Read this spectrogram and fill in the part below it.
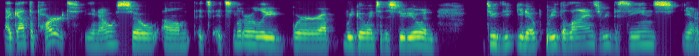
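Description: A man's voice: on the high side, husky, muffled recording. A middle-aged Canadian man chatting casually and effusively as an interview guest, rambling with frequent filler phrases. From small town near Vancouver, Canada.

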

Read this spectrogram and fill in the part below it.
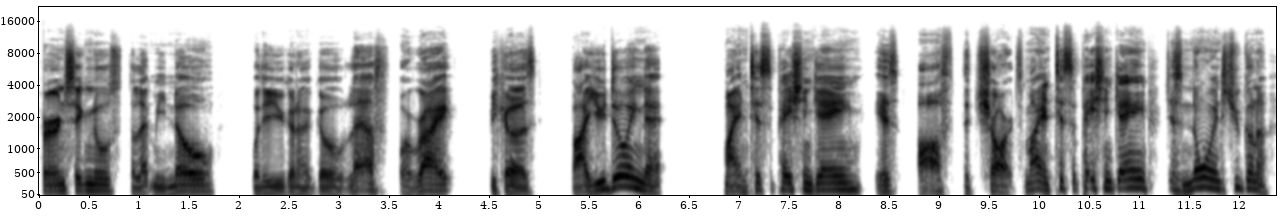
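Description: A man's voice: mid-range voice, creaky, dry recording. A man hosting a sports podcast, telling a playful, boastful story in a rambling comedic monologue with lots of repetition.

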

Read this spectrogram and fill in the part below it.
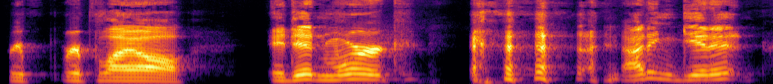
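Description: A man's voice: a little high, measured pace, bright, forceful tone, no echo, clean studio sound. An American man co-hosting a podcast in casual, easygoing, joking conversation. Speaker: podcast co-host. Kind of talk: casual chat.

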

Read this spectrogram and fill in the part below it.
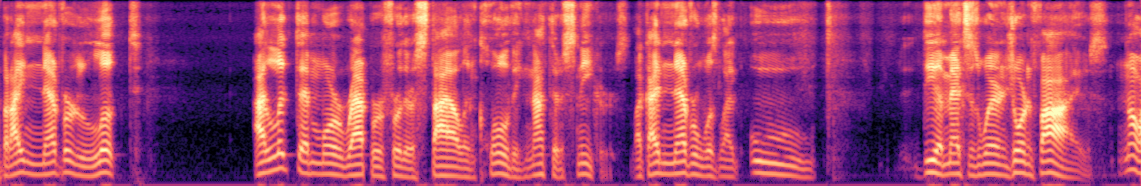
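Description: A man's voice: medium pitch, lively intonation, moderate pace, a bit bright, dry recording, clean studio sound. A middle-aged American man hosting a podcast, talking casually in blunt, slangy, opinionated style. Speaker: podcast host.

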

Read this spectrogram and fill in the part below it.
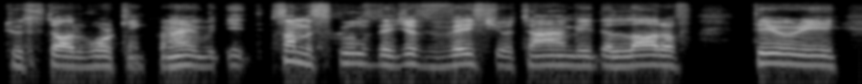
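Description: A man's voice: on the high side, steady tone, unhurried, sharp tone, no room sound. A man in his thirties from Iran, a guest chatting casually in an interview, laughing often and checking in with "correct?". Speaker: guest, company founder.

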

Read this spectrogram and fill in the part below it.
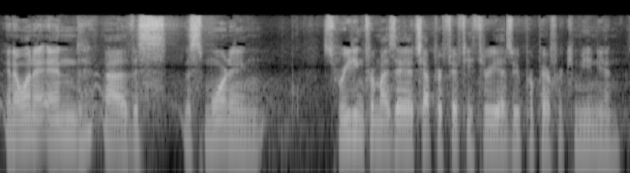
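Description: A man preaching a sermon as a pastor, speaking earnestly with deliberate repetition and lists. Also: mid-range voice. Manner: earnest, rhetorical repetition and listing. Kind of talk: sermon with prayer and scripture reading. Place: large reverberant church room. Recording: hall reverb, amplified church preaching.

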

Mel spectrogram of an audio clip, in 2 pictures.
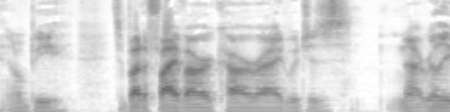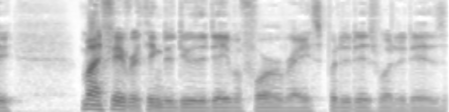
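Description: A man co-hosting a running podcast in casual chat, hoarse and a little off from a lingering sinus illness. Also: low voice. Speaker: podcast co-host.

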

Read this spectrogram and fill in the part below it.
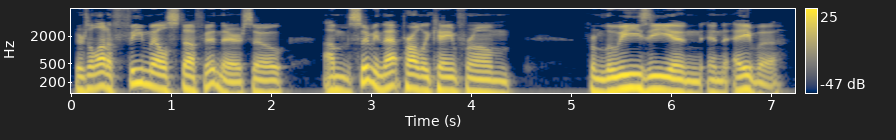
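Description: A man's voice: medium pitch, moderate pace, a little mellow, no room sound, studio quality. A man hosting a podcast, agreeable and affirming, chiming in with short remarks. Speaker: podcast host. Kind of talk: podcast conversation.

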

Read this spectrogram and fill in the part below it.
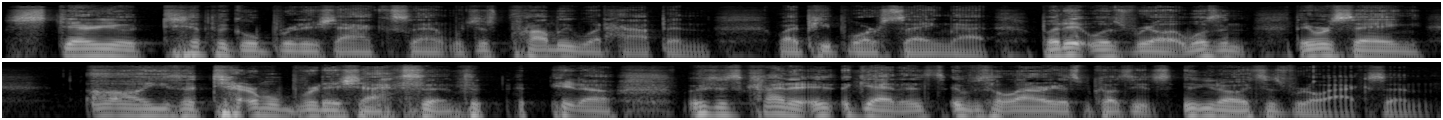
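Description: Deep-voiced man chatting on a podcast. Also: animated, normal speed, husky. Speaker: podcast co-host. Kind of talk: casual TV review chat.

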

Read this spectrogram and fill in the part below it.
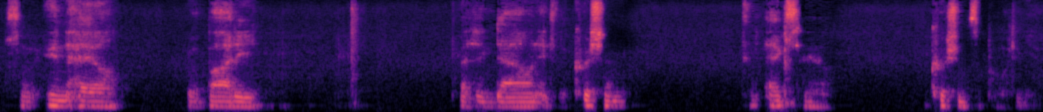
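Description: Guy teaching meditation, deep soft-toned voice, calm and gentle w long pauses, recording a bit muffled. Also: slight background noise. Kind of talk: guided meditation.

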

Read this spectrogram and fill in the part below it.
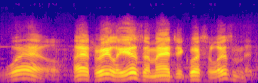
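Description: A man's voice: on the high side, very animated, normal speed, faint music behind. A man narrating a 1930s children's radio story, partly in rhyme. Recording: dull vintage 1930s radio recording.

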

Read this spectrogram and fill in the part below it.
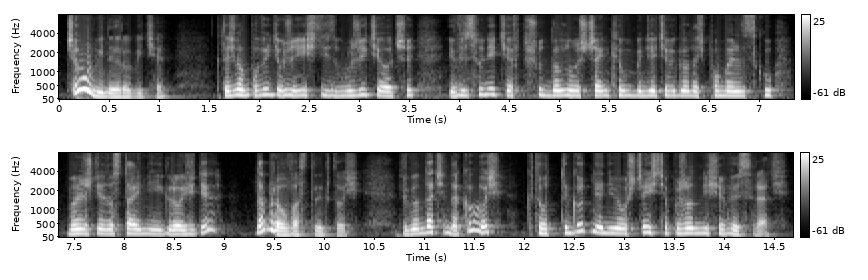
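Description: A man's voice: a little high, expressive, moderate pace, mellow, close to an everyday voice. A man voicing a pompous, overconfident poet in a dramatic novel reading, with a haughty, declamatory manner. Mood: haughty, mocking.

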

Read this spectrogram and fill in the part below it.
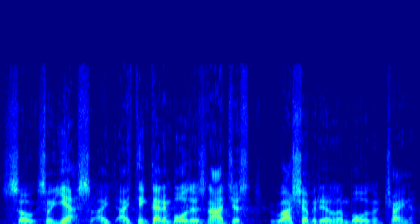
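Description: A man giving a lecture and answering audience questions, animated and emphatic, firing off rhetorical questions. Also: mid-range voice, a little fast. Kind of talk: public lecture Q&A. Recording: long hall reverb.

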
